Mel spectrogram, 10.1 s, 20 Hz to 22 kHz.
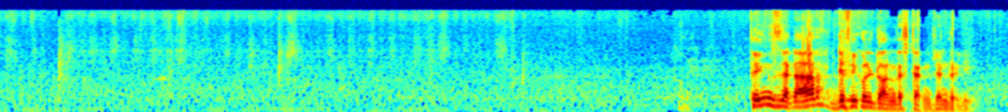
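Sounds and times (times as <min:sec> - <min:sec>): chalk writing on chalkboard: 0:00.0 - 0:05.4
low room hum: 0:00.0 - 0:10.0.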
